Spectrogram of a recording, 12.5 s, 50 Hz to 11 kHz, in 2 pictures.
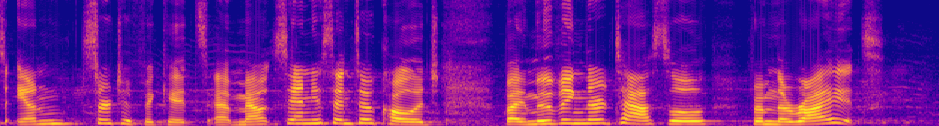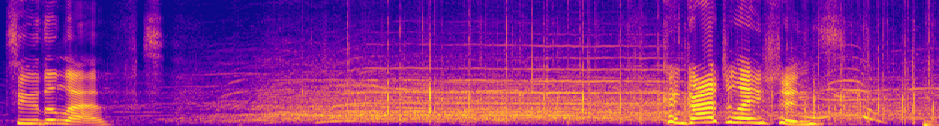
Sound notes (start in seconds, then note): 7.4 cheering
